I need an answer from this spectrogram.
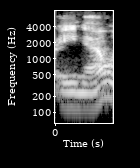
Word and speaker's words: Anow: Anow is spelled A-N-O-W, as in Appraisers Now software.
